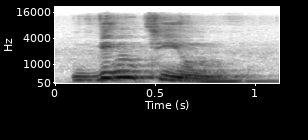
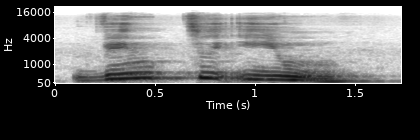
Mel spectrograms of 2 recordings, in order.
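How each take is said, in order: First: It is said quickly, run together. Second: It is said at a normal pace.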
